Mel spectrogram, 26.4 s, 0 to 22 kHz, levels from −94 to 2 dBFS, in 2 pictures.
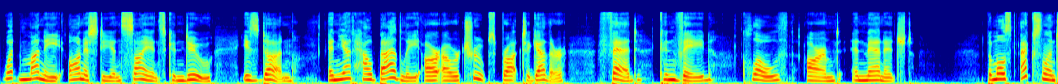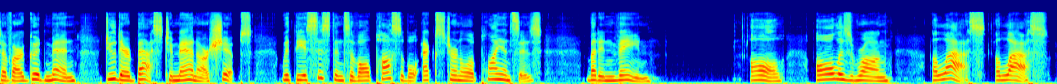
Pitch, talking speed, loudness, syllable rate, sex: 210 Hz, 125 wpm, -18 LUFS, 4.1 syllables/s, female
